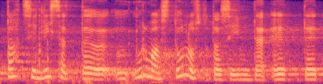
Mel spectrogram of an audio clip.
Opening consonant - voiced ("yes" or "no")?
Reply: no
